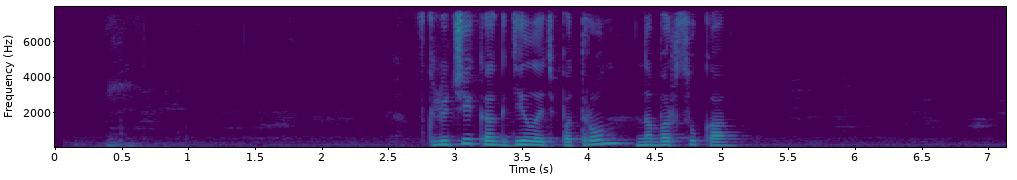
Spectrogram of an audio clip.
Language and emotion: Russian, neutral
